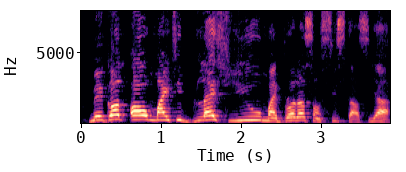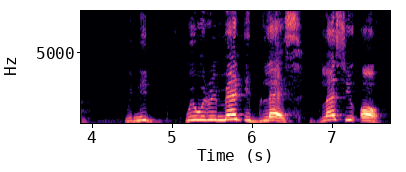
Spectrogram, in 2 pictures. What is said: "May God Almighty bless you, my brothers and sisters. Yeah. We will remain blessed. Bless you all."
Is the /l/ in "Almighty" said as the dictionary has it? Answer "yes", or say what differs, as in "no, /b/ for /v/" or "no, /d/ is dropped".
yes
